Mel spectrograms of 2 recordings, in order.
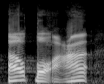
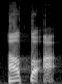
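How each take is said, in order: First: The bounced t flows out without a throat catch. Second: The bounced t ends in a throat catch. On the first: The speaker calls it right. "biarkan mengalir" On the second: The speaker calls it wrong. "jangan al-ta'a"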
